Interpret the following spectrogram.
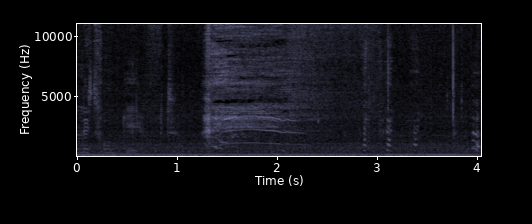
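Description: Steady low rumble of a Renault car driving, heard from inside the cabin, with a brief voice sound that rises and falls in pitch about a second and a half in.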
